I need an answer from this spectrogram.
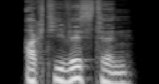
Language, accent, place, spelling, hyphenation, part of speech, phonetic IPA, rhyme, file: German, Germany, Berlin, Aktivistin, Ak‧ti‧vis‧tin, noun, [aktiˈvɪstɪn], -ɪstɪn, De-Aktivistin.ogg
- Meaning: activist (female)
